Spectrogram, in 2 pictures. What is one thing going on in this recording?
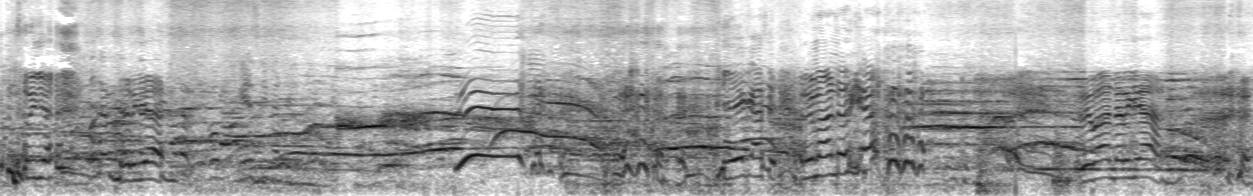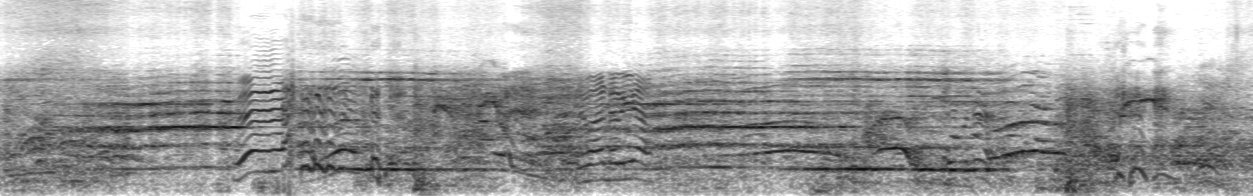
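A crowd of young people talks and shouts loudly nearby.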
